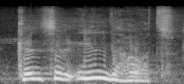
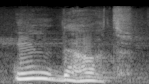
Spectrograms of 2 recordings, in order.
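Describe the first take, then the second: First: Slow, weighted Cancer in the heart; slow grave repeat. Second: Said in the usual way. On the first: Shown as a demonstration. Rabbi stressing the wife's illness to listeners, slow and grave. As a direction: let Cancer in the heart sink in slowly.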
